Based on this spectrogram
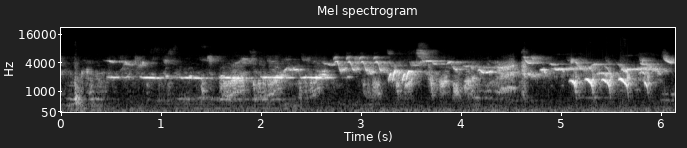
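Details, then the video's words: Caged Chinese hwamei in Vietnam singing in the 'ngũ trường cao cầu' style: dense overlapping chatter and whistles over a held high note, with a brisk series of clipped notes near the end. "HM 230 ngũ trường cao cầu"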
